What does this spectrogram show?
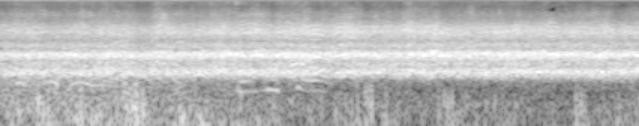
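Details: Massed snow geese calling as they take flight over Fir Island, Washington, in February, startled by an eagle; steady, dense roar of countless overlapping honks with no pause, a few clearer calls standing out.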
